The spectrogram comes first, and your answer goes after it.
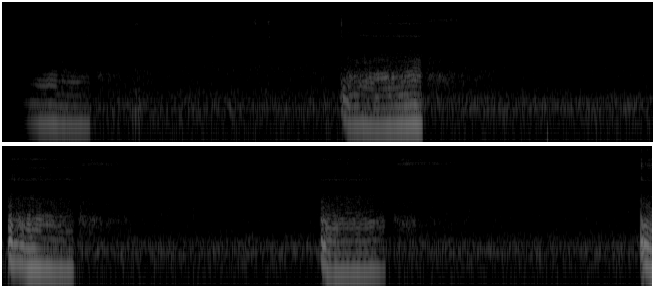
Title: Zoey the bulldog snoring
